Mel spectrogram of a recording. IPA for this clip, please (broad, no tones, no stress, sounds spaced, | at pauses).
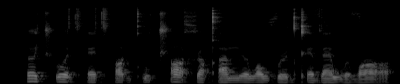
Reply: ə t͡ʃʼ ʊ ə̯ t͡sʼ ɛ t͡sʼ ɑ ɡ kʼ u t͡ʃʼ ɑ x ə˞ qʼ ə m ɪ ə̯ w ɔ w f ə˞ d kʼ ɛ v ɾ æ w β ə v ɑ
